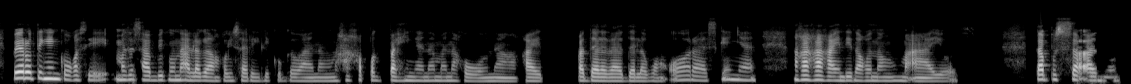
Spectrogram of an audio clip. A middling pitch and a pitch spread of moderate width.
Yes: medium, 180 Hz; average, 3.5 semitones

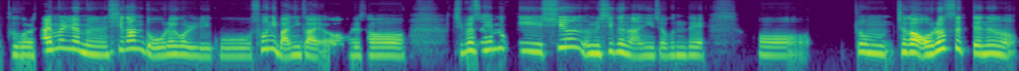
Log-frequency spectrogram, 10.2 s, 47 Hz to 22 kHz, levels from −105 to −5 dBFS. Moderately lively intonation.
No: wide, 6.7 semitones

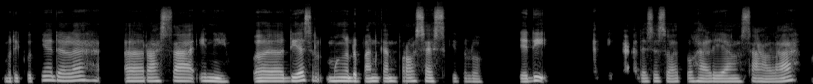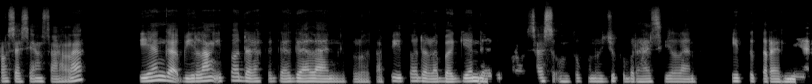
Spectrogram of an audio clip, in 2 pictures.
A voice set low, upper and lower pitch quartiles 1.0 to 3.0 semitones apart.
No: medium, 145 Hz; narrow, 2.4 semitones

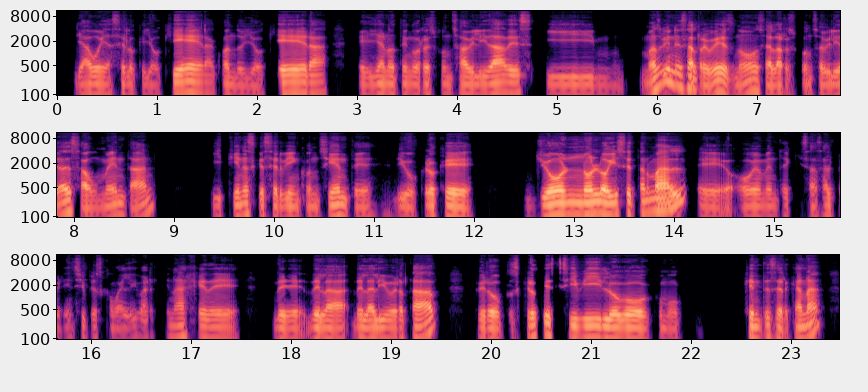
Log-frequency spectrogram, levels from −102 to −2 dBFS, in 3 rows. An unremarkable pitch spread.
No: narrow, 2.1 semitones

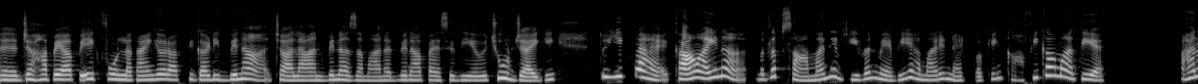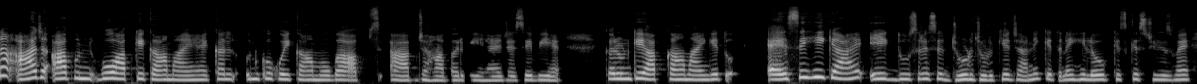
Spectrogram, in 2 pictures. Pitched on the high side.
Yes: high, 225 Hz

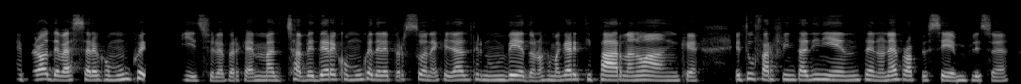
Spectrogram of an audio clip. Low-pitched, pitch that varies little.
No: high, 205 Hz; narrow, 2.2 semitones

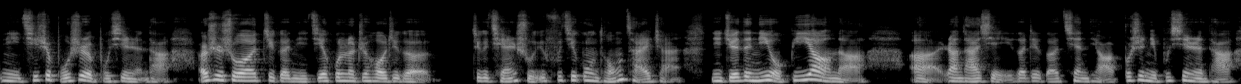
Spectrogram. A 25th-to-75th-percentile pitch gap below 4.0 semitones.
No: average, 4.3 semitones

